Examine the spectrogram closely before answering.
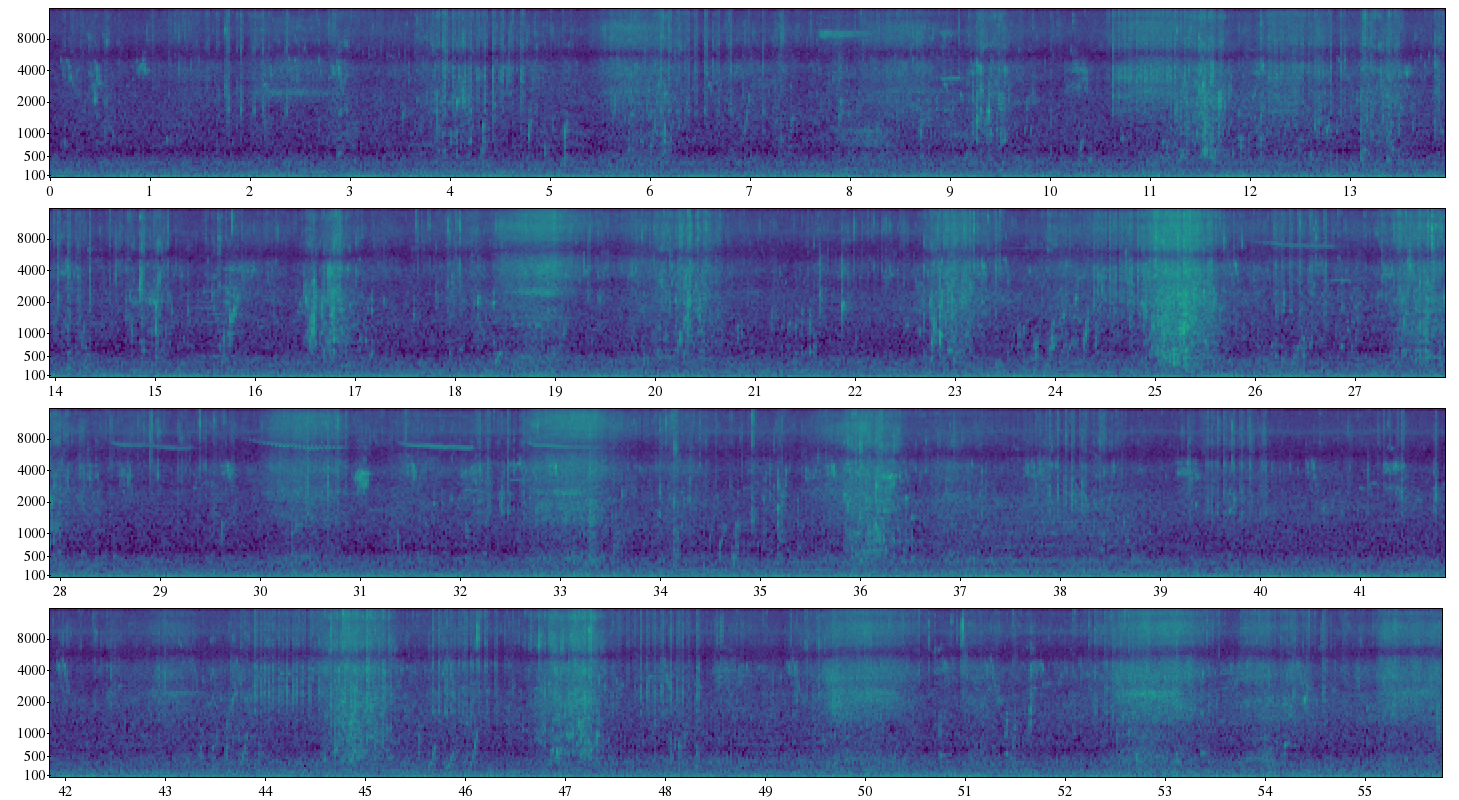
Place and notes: Kaohsiung City, Taiwan - Yacht
In the dock, Yacht, Birds singing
